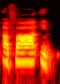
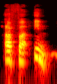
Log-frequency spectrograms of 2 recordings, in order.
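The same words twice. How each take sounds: First: The marked alif is pronounced as a long vowel. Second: The marked alif is not pronounced. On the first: The speaker calls it wrong. "You don't say afa in" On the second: The speaker calls it right. "you don't read"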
